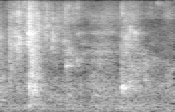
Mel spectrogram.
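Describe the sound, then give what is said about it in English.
A man pours liquid onto a hard floor between the toilet and the bathroom, a steady faint rushing splash with two brief louder gushes, heard quietly. “Joe, he's pouring it like.”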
